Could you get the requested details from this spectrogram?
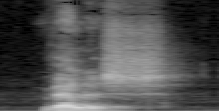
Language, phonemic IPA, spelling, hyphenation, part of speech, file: Dutch, /ˈʋɛləs/, welles, wel‧les, interjection, Nl-welles.ogg
- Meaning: used to contradict a negative assertion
